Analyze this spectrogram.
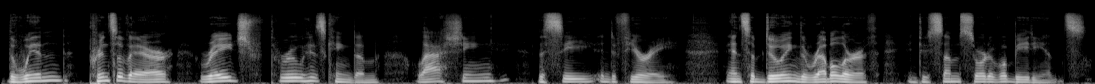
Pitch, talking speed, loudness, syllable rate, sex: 130 Hz, 130 wpm, -19 LUFS, 3.9 syllables/s, male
